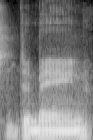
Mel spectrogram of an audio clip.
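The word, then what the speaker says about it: demesne: I also looked up it is demain is how you pronounce it sure related to domain but um all right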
